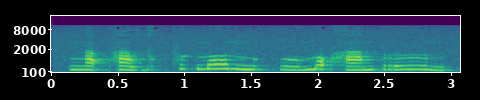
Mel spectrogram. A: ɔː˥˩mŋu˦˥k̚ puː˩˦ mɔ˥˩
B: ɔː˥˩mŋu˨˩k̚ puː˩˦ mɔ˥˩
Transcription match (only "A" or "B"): B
